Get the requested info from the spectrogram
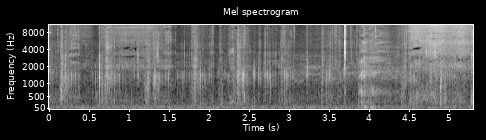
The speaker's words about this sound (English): But with that, another sip of caramel ribbon crunch.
